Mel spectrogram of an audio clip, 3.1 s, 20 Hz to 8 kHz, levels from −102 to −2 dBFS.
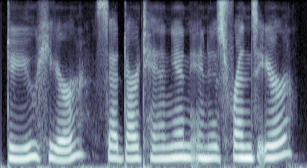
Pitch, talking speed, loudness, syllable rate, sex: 210 Hz, 175 wpm, -14 LUFS, 3.9 syllables/s, female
